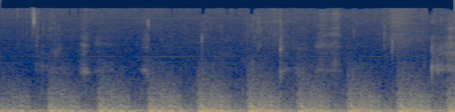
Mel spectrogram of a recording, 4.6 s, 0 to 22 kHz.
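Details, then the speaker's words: Simulated doubled heart rate: regular low thumping beats at 120 per minute, twice a resting 60, illustrating a childhood arrhythmia that sporadically doubled the heartbeat; simulated rapid heartbeat. "so if you're sitting down at 60 beats per minute this is 60 beats per minute and if that was doubled you'd get 120 beats per"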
